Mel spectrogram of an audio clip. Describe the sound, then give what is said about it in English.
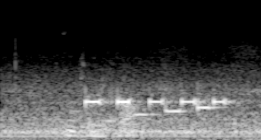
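A mobile phone rings with a quick, repeating electronic trill of alternating beeps over a low hum, no one speaking. “The often someone's phone is going off here.”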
